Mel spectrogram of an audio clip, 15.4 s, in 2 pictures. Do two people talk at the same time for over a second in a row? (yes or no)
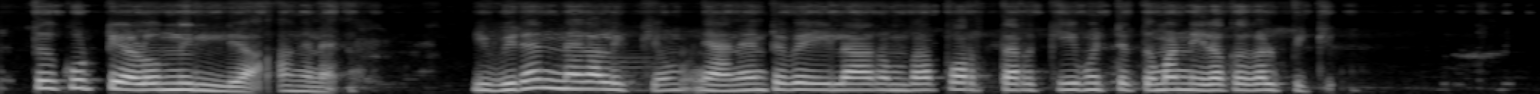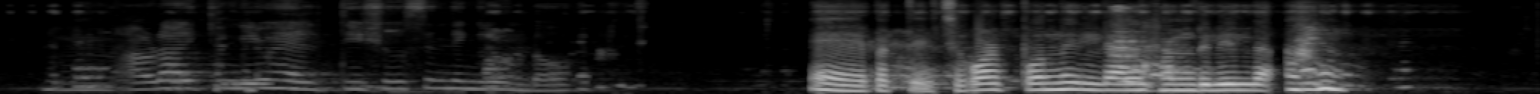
no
